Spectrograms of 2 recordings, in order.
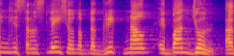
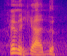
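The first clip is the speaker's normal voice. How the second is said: chuckling through the word; laughing; 5 semitones lower than usual. Real, not acted. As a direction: laugh while repeating it. Laughing at his own joke.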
